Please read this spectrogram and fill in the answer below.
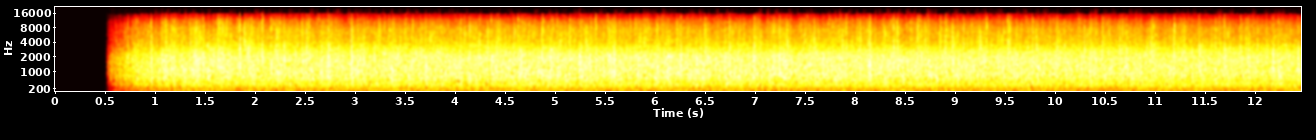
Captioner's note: applause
